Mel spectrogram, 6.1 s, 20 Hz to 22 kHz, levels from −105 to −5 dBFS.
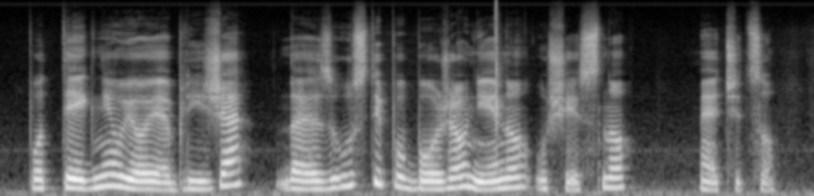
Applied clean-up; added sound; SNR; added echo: none; Finger snapping; 16 dB; none.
